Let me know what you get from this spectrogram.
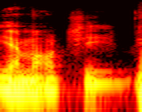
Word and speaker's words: Yamauchi: Ähm, Hirochi Yamuchi, oh, ich hoffe, ich habe es richtig, Yamushi, Yamauchi, ja.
